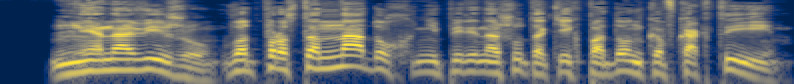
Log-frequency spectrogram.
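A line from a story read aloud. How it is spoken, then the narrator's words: Shouting. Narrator (Russian): выкрикнул Даниил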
